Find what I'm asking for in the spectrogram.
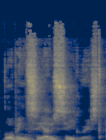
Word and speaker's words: Robin Sciot-Siegrist: Um, and finally, um, another another Frenchman, Robin C.O. Segrist, get his name no, pronounced correctly, Robin Sciot-Siegrist, 80 to 1.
